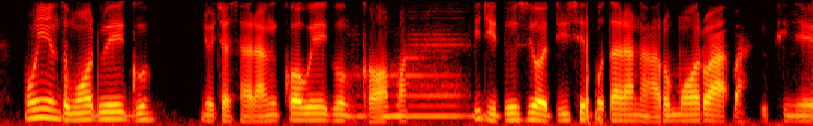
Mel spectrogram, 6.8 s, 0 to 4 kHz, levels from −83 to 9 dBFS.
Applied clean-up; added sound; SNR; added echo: neural diffusion model UNIVERSE++.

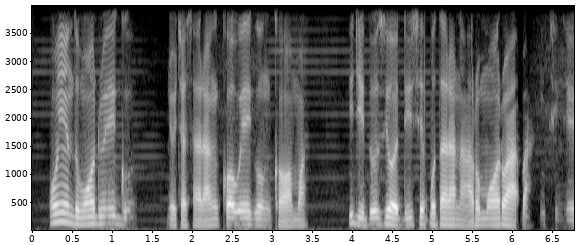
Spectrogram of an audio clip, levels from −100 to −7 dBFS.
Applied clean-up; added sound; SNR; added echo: neural separator model SepFormer WHAM!.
